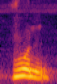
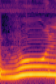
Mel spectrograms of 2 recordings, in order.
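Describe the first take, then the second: First: "वुल" with clipped short u. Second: "वूल" with stretched oo; wrong long oo. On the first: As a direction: say "वुल" with a brief vowel. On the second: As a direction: hold the vowel of "वूल" too long. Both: Shown as a demonstration. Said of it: "वूल नहीं".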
